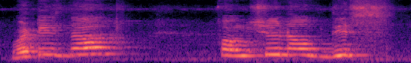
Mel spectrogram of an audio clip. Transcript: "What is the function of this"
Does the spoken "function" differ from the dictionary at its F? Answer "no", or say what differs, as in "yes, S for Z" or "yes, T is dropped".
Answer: no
